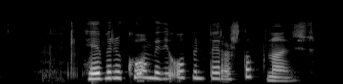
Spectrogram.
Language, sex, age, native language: Icelandic, female, 30-39, Icelandic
